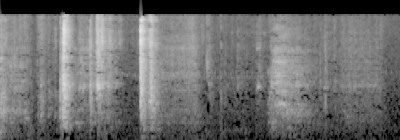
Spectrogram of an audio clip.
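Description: Handling noise of metal plumbing fittings while PTFE thread tape is put on a fitting: a few sharp clicks and knocks, the loudest about two seconds in, then a softer rustle.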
